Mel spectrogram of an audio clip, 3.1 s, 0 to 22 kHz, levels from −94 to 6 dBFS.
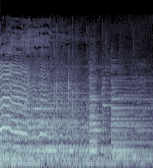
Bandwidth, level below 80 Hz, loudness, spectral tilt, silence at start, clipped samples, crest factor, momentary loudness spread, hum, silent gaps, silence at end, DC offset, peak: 15 kHz; -34 dBFS; -21 LUFS; -5.5 dB/octave; 0 s; under 0.1%; 16 dB; 9 LU; none; none; 0 s; under 0.1%; -6 dBFS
